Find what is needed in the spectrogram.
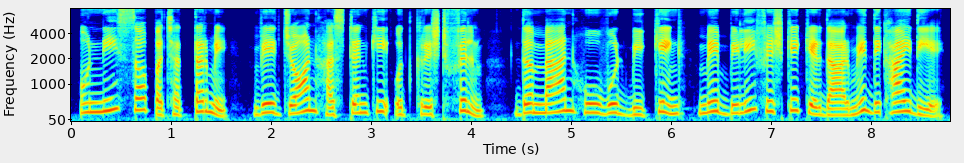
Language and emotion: Hindi, neutral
